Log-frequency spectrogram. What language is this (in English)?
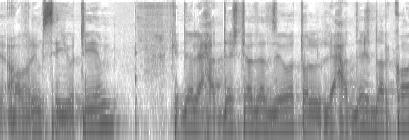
Hebrew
